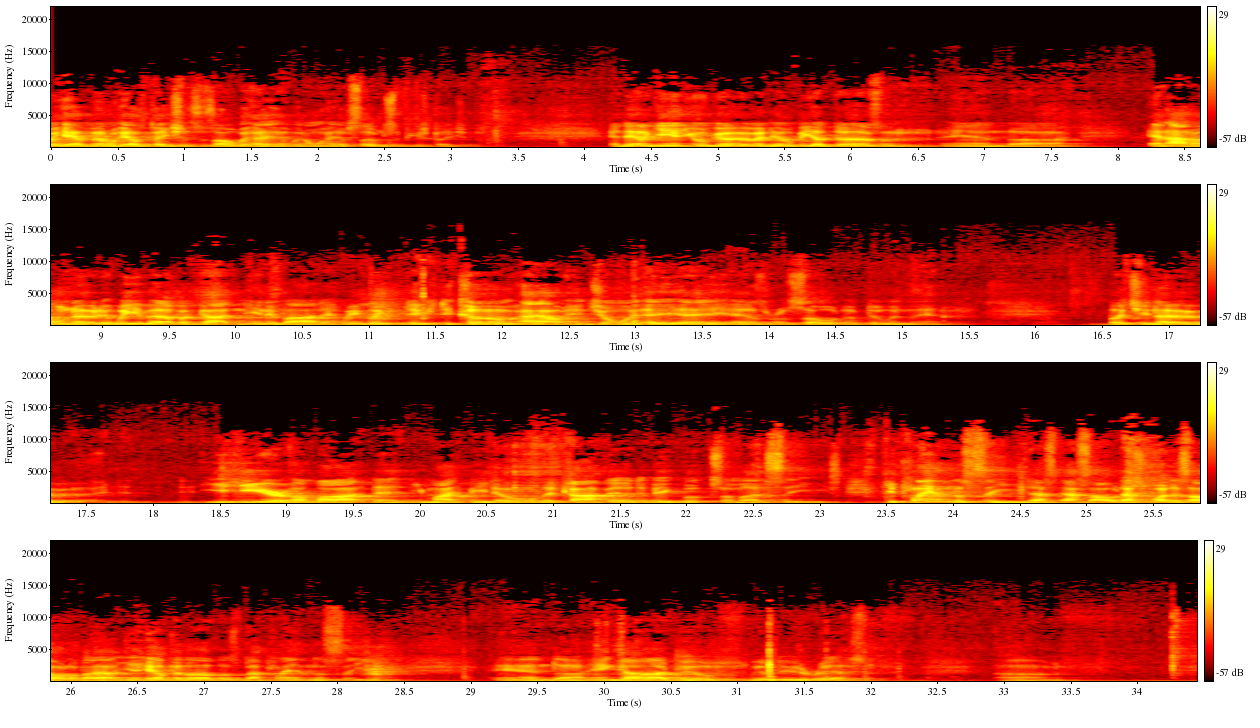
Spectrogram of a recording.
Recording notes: at the Spring Into Action Conference 2022 in Sanford NC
